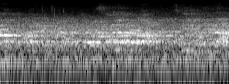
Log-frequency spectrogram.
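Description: Low, steady background noise of a large hall with a public-address system, with a brief fading echo of a man's voice at the start.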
